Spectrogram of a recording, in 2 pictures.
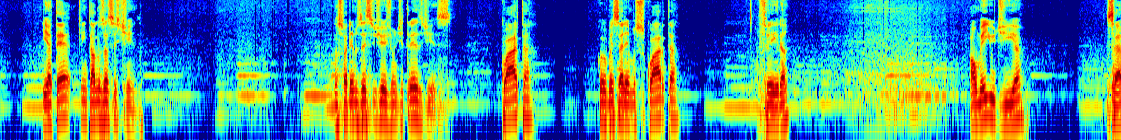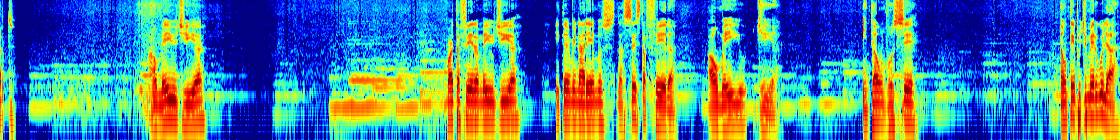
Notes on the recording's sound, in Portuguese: Culto gravado no dia 20/08/2023, na Igreja Desfrutar do Amor de Deus, em São Paulo.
